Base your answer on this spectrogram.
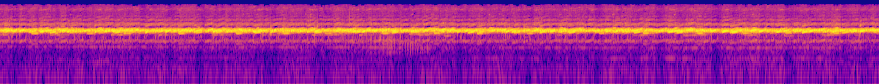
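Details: Spring peepers calling together at night from a frog pond early in the year; a dense, continuous chorus of shrill high peeps blends into a steady ringing band, with many callers overlapping throughout and no pauses.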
